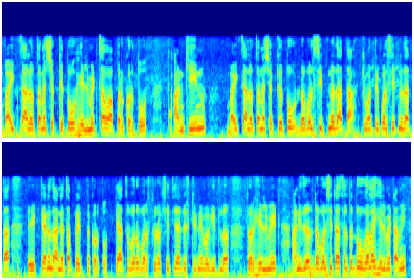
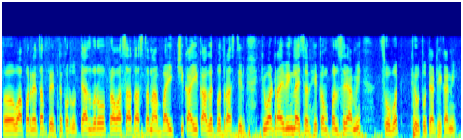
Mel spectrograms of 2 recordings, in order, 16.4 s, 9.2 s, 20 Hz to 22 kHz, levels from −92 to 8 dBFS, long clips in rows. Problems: constant background noise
